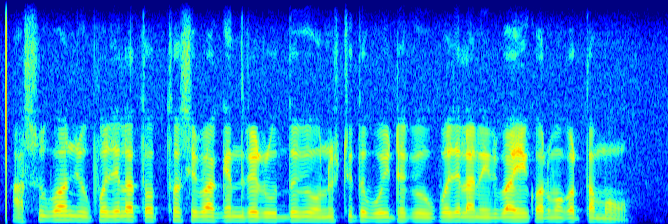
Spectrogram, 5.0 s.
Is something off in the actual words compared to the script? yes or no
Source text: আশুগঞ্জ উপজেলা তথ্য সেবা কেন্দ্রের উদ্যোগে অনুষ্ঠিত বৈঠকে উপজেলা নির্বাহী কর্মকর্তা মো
no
